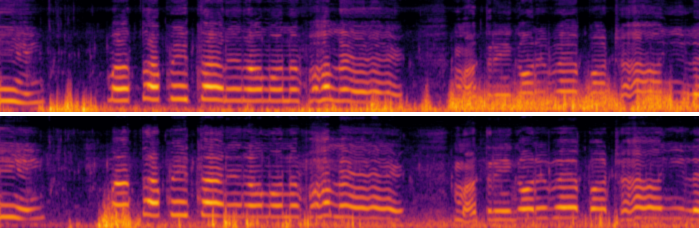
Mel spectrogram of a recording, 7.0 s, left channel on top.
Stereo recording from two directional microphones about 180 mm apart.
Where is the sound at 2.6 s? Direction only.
15° left (ahead or behind).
